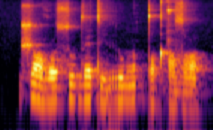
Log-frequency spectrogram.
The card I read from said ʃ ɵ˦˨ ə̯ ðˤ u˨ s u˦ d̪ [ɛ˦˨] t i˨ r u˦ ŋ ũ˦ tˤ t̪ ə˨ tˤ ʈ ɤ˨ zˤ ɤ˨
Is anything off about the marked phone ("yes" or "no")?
yes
